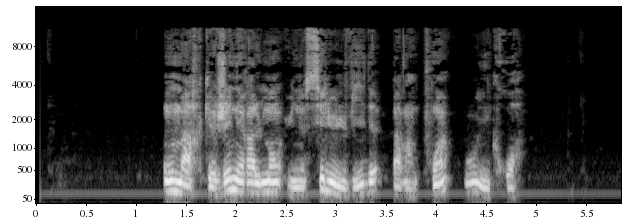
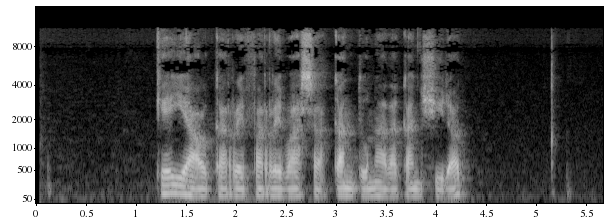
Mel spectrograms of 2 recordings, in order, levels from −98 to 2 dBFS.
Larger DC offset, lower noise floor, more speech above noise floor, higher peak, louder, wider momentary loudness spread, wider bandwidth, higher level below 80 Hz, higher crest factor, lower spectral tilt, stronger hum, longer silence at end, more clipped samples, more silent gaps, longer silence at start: neither; second, -62 dBFS vs -67 dBFS; first, 48 dB vs 43 dB; first, -2 dBFS vs -6 dBFS; first, -15 LUFS vs -25 LUFS; second, 12 LU vs 16 LU; about the same, 11.5 kHz vs 11.5 kHz; second, -56 dBFS vs -50 dBFS; second, 14 dB vs 22 dB; first, -6 dB/octave vs -3.5 dB/octave; neither; first, 1.05 s vs 0.5 s; neither; neither; about the same, 1.3 s vs 1.2 s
